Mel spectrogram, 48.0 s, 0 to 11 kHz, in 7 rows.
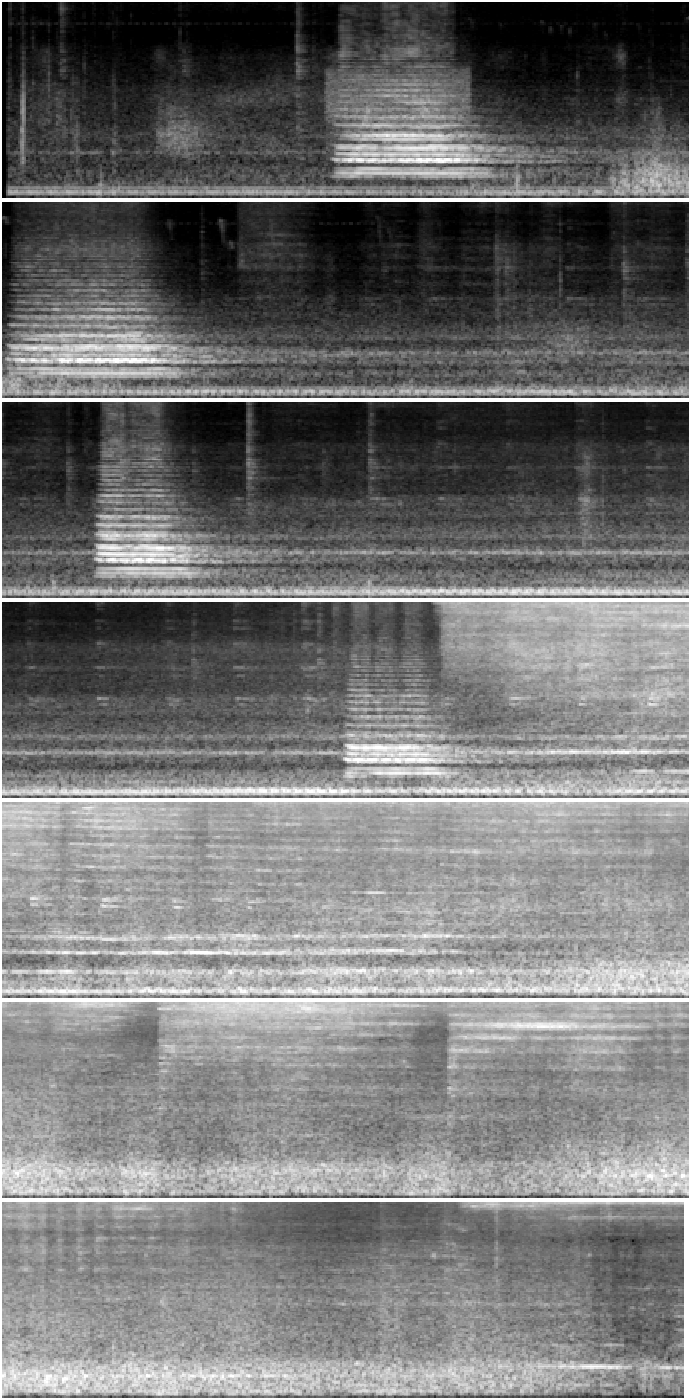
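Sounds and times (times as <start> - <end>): locomotive rumble: 0.1 - 48.0
locomotive air horn blasts: 3.2 - 5.3, 6.9 - 9.3, 14.6 - 16.1, 23.9 - 33.1, 46.8 - 48.0.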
